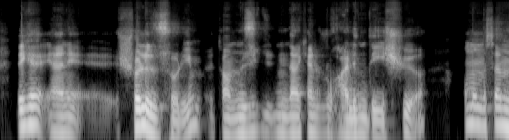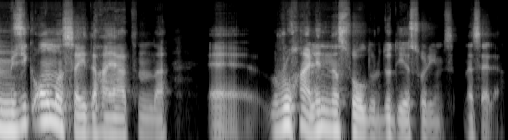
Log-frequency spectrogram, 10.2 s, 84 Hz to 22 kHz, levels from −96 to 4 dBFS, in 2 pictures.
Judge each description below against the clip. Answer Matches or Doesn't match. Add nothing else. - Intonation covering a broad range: Matches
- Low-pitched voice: Matches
